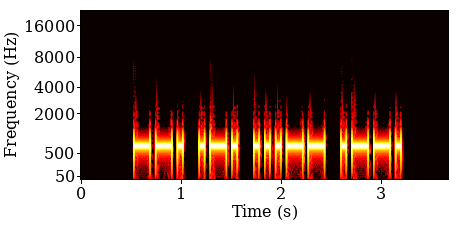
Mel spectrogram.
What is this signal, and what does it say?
Morse code, heard as a keyed tone, about 23 wpm, 700 Hz. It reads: GR3P
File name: practice / 22wpm / Four Letter-Number Combinations - 22wpm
